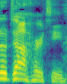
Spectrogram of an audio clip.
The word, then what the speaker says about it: O'Doherty: My bright spot is the comedian David O'Doherty, Dan. Mm. – You might have overpronounced that name. – David O'Doherty, Dan. You pronounce it right.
